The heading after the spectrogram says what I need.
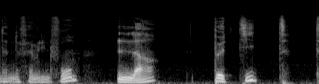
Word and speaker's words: petite: the feminine form, la petite. So I insist because here it's t, okay? So really you need to make the difference between the masculine form petit and then the feminine form petite, okay?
